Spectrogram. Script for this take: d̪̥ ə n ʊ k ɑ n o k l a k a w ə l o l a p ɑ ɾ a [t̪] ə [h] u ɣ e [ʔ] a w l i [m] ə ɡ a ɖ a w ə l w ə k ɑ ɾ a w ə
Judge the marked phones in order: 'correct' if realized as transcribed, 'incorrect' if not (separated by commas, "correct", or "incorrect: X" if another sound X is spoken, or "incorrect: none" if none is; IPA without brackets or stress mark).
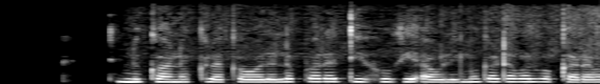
incorrect: d̪, correct, correct, correct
